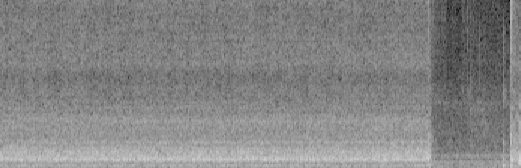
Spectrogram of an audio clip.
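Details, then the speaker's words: Loud steady hissing air rush that cuts off, then clicks: automatic dental handpiece maintenance unit lubricating a handpiece in position two after use; dental handpiece lubrication unit. "we'll press the button the number two is flashing saying that in the number two position that handpiece is being lubricated when it's done"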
